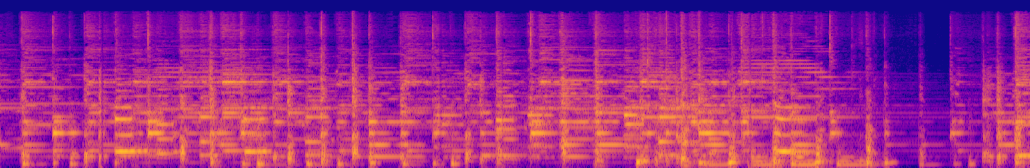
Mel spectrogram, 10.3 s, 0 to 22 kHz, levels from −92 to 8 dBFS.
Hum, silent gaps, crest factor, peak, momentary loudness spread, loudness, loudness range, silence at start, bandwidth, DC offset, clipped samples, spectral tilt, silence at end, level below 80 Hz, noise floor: none; none; 16 dB; 0 dBFS; 11 LU; -15 LUFS; 3 LU; 0 s; 17 kHz; under 0.1%; under 0.1%; -4 dB/octave; 0 s; -42 dBFS; -38 dBFS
